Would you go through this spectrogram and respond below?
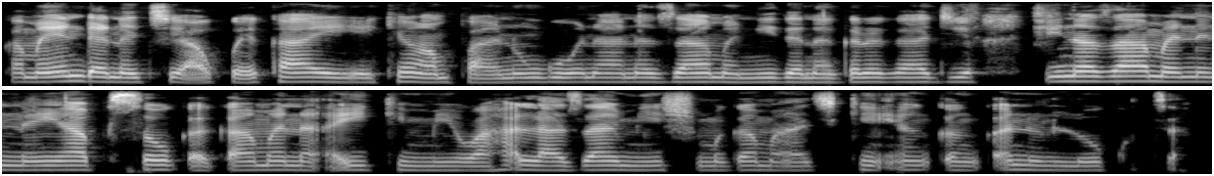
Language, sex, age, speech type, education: Hausa, female, 15-29, spontaneous, primary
